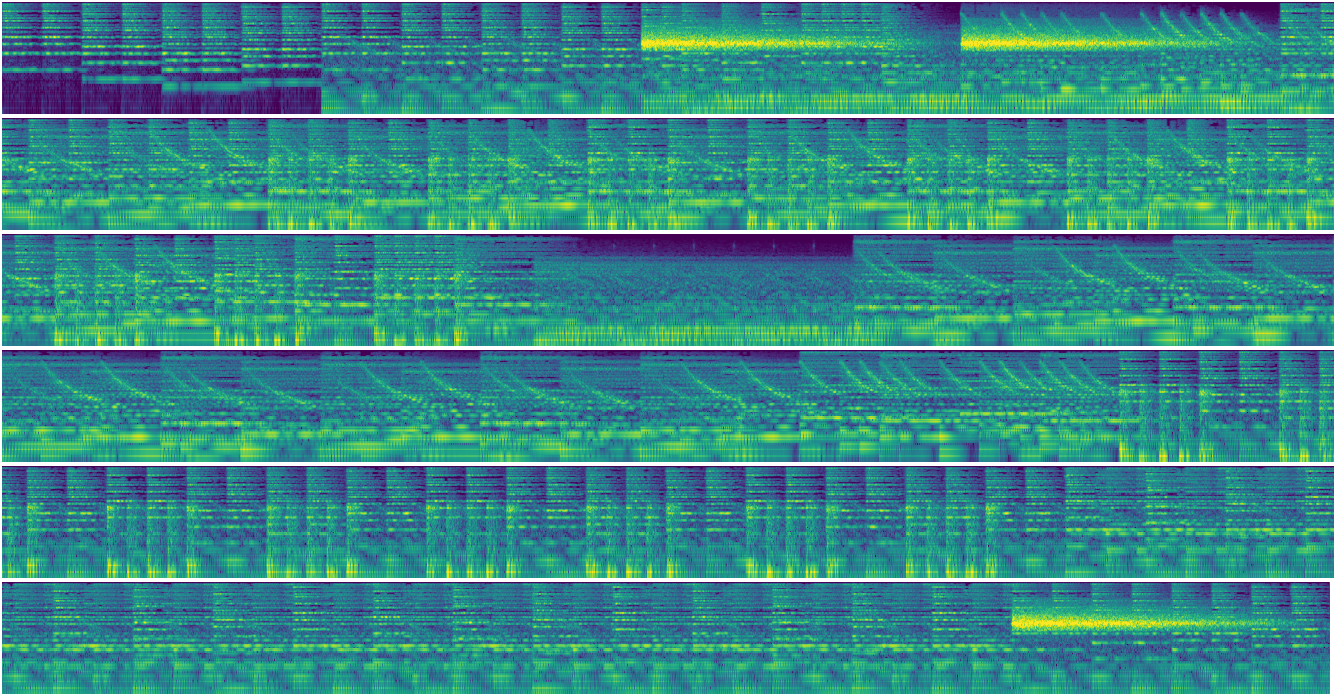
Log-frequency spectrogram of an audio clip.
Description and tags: The forgotten future
ambience, ambient, background, electro, electronic, loop, melody, music, retro, sample, soundtrack, synth, synthesizer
